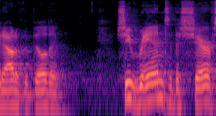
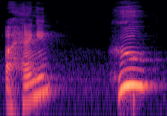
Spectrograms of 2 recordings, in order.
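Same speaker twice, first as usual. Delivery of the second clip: stunned disbelief, rising to a cry; shocked; 10 semitones higher, 5 dB louder, slower than usual. A narrator's reading. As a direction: pitch leaps high and loud on who. Shock at hanging news.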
